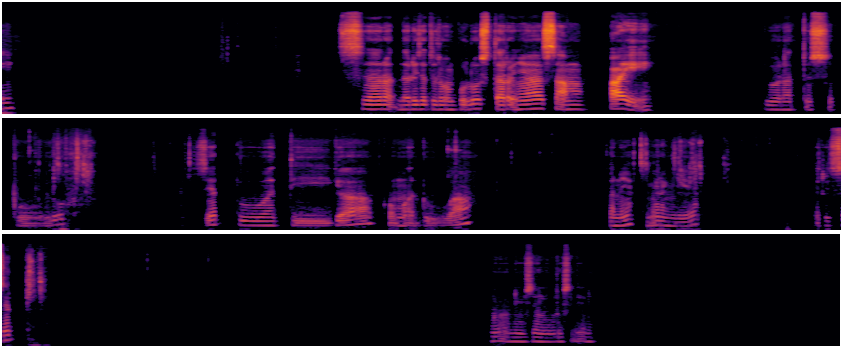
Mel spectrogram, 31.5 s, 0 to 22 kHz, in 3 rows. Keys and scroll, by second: 2.9 i, 12.2 r, 12.4 z, 19.5 r, 20.2 shift+r, 21.3 z.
